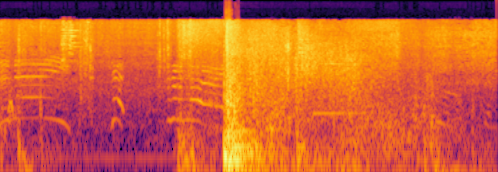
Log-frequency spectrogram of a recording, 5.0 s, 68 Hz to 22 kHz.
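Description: A grenade explodes in Assassin's Creed 4: Black Flag with a sudden loud boom and a rumbling, fading tail, after a stretch of shouting voices and scattered combat noise.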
